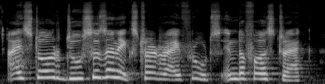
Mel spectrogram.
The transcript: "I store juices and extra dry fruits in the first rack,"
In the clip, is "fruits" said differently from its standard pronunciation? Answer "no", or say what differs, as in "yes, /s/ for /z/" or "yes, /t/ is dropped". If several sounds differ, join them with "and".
no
